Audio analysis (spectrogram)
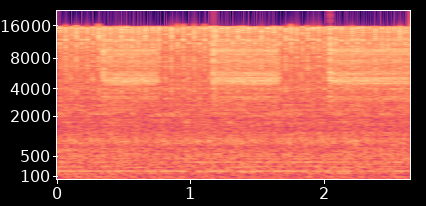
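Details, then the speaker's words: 2014 Chevrolet Cruze 1.8L with P0171 and P0300, idling with the purge valve unplugged: steady, high hiss over a smooth idle, a vacuum leak through the stuck-open purge valve; fuel trims near 40 drop when it is plugged. "Hear a vacuum leak right away. Hear it right here, which I'm gonna plug the purge"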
